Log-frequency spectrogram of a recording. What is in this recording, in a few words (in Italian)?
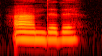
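"andet", sarda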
